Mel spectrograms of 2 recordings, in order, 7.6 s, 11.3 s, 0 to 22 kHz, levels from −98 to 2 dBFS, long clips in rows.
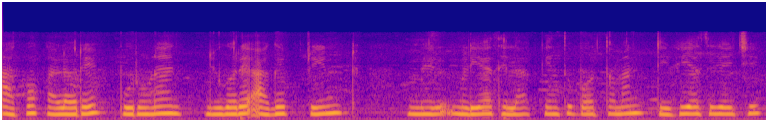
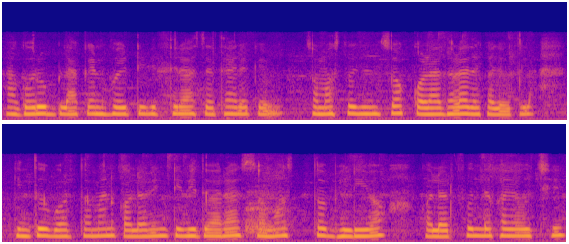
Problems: background sounds at intervals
